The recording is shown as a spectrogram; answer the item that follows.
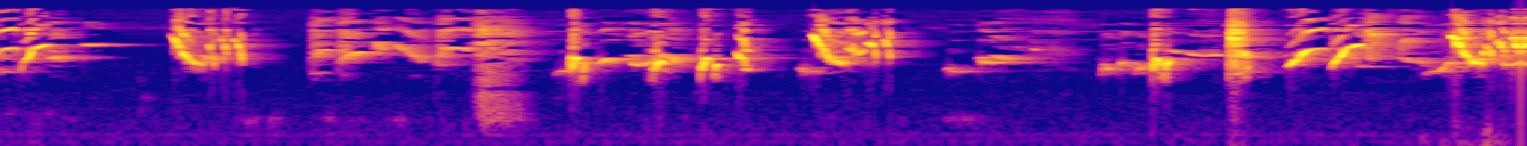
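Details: Kacer, white-rumped shama, performing with tail open: a long varied song of loud twisting whistles, trills and sharp chips in repeated bursts with short gaps.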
